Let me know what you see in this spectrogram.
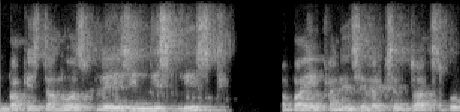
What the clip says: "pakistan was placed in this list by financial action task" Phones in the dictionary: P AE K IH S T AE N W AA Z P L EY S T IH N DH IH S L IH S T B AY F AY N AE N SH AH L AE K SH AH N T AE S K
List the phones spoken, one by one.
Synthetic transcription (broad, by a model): P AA K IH S T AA N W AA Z P L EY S IH N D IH S L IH S T B AY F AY N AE N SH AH L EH K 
